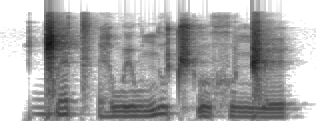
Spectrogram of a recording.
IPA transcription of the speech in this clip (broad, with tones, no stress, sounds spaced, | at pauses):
ɡ͡ǁ ɛ˥ t͡sʼ ɛ̤˩ w ʉ˩ w n ṳ˥ t͡ʃʼ u˩ x u˩ ŋ͡ǁ ø˩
